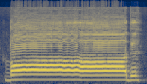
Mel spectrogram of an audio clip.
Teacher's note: दाद ये हर्फ हाफिया है, ज़बान की करवट और ऊपर की दाढ़ों की जड़ से अदा होता है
